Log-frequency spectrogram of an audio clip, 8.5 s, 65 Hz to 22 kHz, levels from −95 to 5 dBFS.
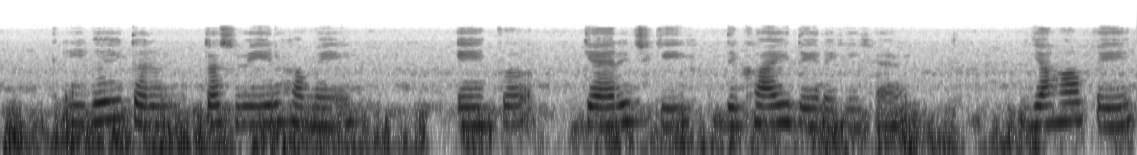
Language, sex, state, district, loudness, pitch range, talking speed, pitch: Hindi, female, Rajasthan, Bikaner, -16 LUFS, 195-215 Hz, 105 wpm, 205 Hz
